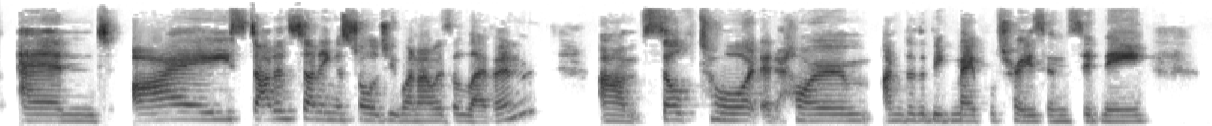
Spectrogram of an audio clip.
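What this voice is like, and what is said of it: Australian accent, slightly mixed. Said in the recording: “I'm Australian, which will be obvious by my accent ... I sound like a mashup. When I'm in Australia, I don't sound Australian enough. But when I'm in Canada or the States, I don't sound anything like a North American.”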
